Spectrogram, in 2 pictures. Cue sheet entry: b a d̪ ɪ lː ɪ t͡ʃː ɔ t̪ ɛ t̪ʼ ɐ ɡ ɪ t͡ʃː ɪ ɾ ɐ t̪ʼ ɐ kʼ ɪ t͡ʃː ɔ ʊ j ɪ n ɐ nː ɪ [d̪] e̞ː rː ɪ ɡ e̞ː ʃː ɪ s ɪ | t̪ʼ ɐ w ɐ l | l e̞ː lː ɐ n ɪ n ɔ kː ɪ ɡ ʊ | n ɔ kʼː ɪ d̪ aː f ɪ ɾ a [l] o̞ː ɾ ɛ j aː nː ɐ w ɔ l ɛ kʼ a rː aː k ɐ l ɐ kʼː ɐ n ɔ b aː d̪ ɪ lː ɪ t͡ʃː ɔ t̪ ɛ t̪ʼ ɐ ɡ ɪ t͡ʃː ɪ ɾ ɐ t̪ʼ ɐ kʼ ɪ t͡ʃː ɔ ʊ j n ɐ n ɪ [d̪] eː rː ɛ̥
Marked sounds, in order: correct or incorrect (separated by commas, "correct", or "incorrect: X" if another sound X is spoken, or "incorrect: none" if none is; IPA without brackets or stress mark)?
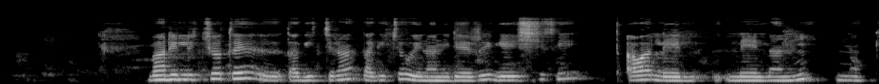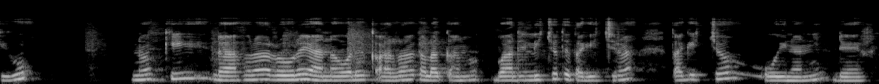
correct, incorrect: ɾ, correct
